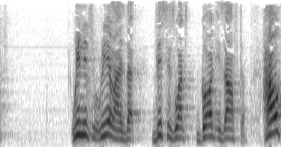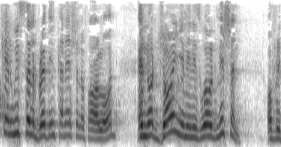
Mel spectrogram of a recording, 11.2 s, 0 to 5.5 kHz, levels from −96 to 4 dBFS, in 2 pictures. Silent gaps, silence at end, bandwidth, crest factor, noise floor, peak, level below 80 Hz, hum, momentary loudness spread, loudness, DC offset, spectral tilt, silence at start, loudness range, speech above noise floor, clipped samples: none; 0 s; 5.4 kHz; 22 dB; -73 dBFS; 0 dBFS; -70 dBFS; none; 13 LU; -21 LUFS; under 0.1%; -8 dB/octave; 1.45 s; 4 LU; 52 dB; under 0.1%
